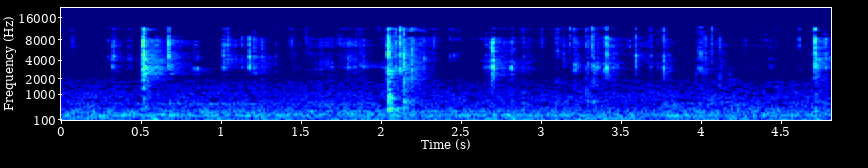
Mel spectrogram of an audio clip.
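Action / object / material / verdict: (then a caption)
scrape / bar of soap carved with a metal knife / soap / none. A palm-sized solid pale yellow bar of soap is held in the hands and carved with a metal craft knife, peeling off thin slices and flakes. The cuts make quiet, crisp, high-pitched crackling and scraping with sharp clicks at irregular intervals over a faint hiss.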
